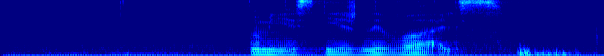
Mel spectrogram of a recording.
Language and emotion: Russian, positive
